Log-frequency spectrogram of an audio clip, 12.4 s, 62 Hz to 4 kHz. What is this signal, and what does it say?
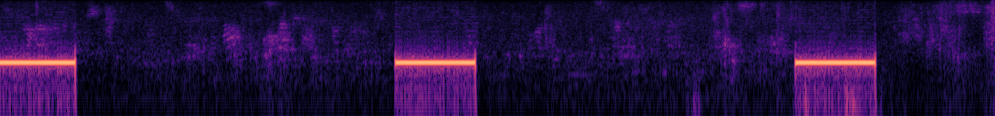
Ringback tone (Europe, 425 Hz).
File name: out- -2007- - - .12713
